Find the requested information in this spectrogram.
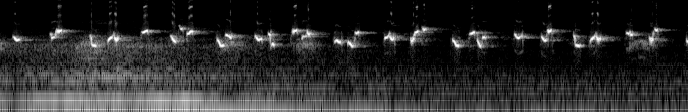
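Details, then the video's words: Long continuous song of a yellow-vented bulbul: a rapid series of sharp, warbling chirps, two to three each second, over a low background hum. "BURUNG TRUCUKAN GACOR ROPEL PANJANG"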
